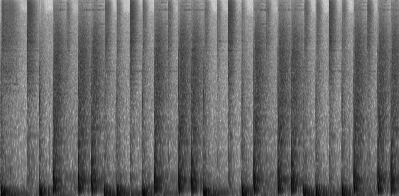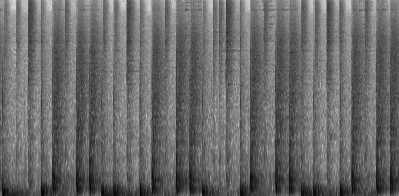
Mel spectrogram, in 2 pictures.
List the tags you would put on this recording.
Music > Solo percussion
Acoustic
Break
Breakbeat
Drum
DrumLoop
Drums
Drum-Set
Dusty
Lo-Fi
Vintage
Vinyl

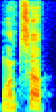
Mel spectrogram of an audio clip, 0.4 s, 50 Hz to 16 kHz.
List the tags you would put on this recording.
Speech > Solo speech
2025
Adult
Calm
FR-AV2
Generic-lines
greeting
Hypercardioid
july
Male
mid-20s
MKE-600
MKE600
Sennheiser
Shotgun-mic
Shotgun-microphone
Single-mic-mono
Tascam
VA
Voice-acting
whats-up

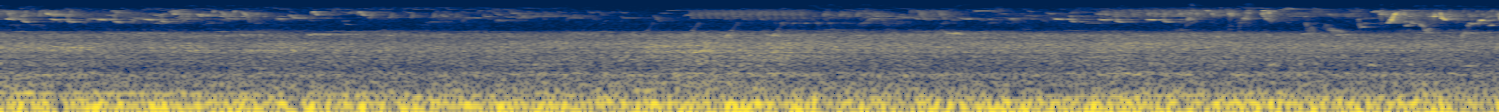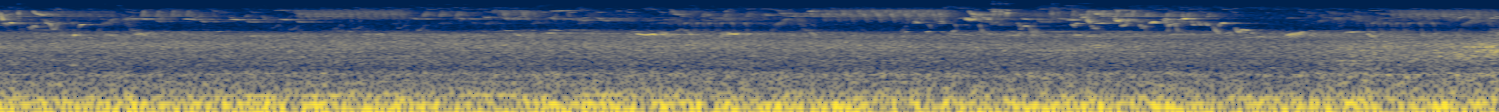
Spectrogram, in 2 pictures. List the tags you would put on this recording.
Soundscapes > Nature
phenological-recording
alice-holt-forest
soundscape
meadow
field-recording
natural-soundscape
raspberry-pi
nature

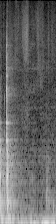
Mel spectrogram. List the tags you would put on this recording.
Sound effects > Other mechanisms, engines, machines
bam
bang
boom
bop
crackle
foley
fx
knock
little
metal
perc
percussion
pop
sfx
shop
sound
thud
tools
wood

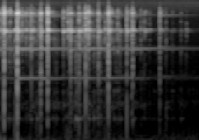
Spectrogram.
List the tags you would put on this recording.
Sound effects > Objects / House appliances
bell
chimes
coins
fairy
jingle
magic
metalic
ring
sparkle

